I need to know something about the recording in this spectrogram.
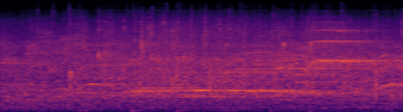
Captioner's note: audience cheering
